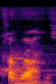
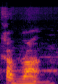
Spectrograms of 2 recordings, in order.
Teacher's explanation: Not even like Ram, it's Karum. Sounds like car run. Emphasis on the first syllable.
